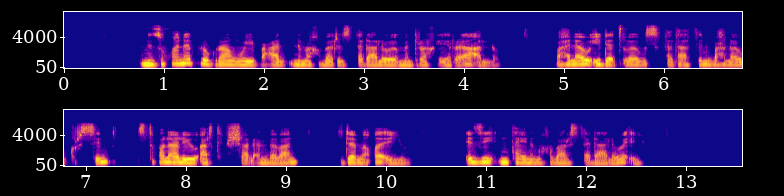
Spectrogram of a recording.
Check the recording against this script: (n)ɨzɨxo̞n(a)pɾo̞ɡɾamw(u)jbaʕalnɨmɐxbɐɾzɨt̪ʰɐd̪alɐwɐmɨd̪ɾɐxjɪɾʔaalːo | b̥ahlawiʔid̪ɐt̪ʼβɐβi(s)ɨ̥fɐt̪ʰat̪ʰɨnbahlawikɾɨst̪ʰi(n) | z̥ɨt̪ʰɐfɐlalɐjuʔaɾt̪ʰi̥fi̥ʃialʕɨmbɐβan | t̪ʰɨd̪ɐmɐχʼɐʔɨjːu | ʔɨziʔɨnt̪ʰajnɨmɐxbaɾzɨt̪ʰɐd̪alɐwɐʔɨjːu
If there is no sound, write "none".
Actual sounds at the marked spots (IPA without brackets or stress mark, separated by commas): n, ɐ, ɔ, s, n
